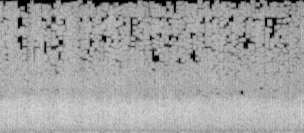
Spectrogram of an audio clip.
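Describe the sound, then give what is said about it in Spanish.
Dense audience applause at a live cumbia concert, a loud, steady wash of many hands clapping together without a break for the whole stretch. “Un aplauso para ella. Que se ponga de pie, un aplauso para ella.”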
